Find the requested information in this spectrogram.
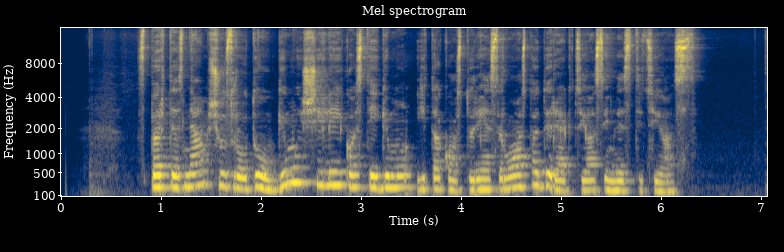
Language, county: Lithuanian, Panevėžys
